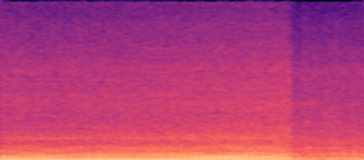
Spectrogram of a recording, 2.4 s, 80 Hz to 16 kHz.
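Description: A Holden Torana XU1 HDT prototype replica with a big V8 engine revs up with a strong, rising tone close by, then cuts off sharply, leaving a quieter idle.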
